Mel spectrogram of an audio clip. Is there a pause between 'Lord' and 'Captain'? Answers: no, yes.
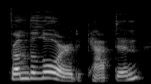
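yes. There is a pause between Lord and Captain. The dish comes from the lord, and the captain is being addressed. "he says"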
